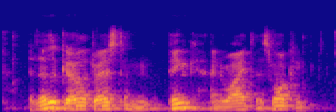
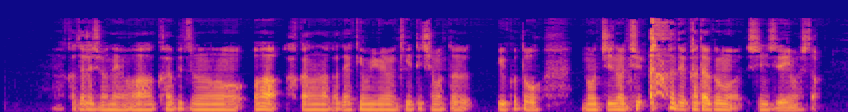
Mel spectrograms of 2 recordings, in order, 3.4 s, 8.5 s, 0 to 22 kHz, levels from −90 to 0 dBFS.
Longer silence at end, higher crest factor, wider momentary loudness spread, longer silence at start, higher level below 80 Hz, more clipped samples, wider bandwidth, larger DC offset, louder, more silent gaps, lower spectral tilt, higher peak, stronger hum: about the same, 0.3 s vs 0.3 s; about the same, 18 dB vs 22 dB; first, 16 LU vs 10 LU; second, 0.3 s vs 0.55 s; second, -58 dBFS vs -42 dBFS; neither; second, 7.6 kHz vs 11.5 kHz; neither; about the same, -20 LUFS vs -22 LUFS; neither; first, -7.5 dB/octave vs -4.5 dB/octave; about the same, -2 dBFS vs 0 dBFS; neither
